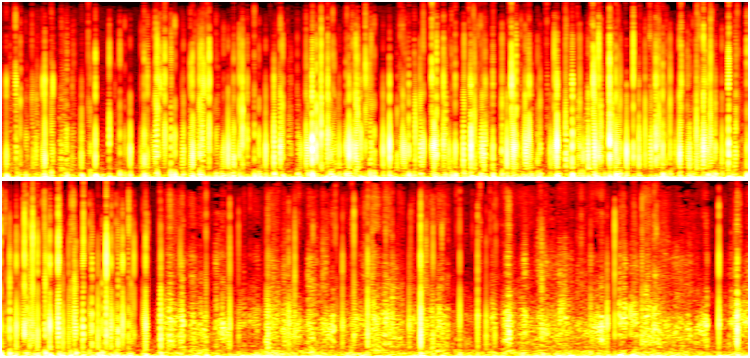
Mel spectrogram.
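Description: Long white almond-shaped nails scratch and tap a flat, folded, yellow printed beeswax wrap (wax-coated cotton) resting on fur. The result is a quiet, steady stream of dense, dry crackles and crinkly scratches, with short clicky taps spread across lows to bright highs and no ringing.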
